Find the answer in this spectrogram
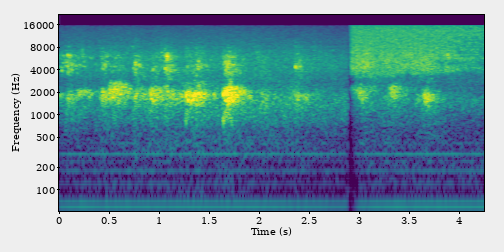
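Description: Audience applauding, faint and even, with a click about three seconds in.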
